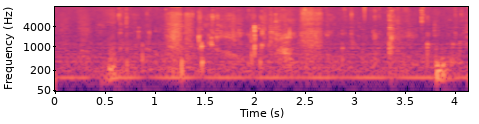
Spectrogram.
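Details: French Bulldog indoors eating Rice Krispies treat cut into small pieces, his first time trying it; crunchy bites and wet chewing clicks in scattered bursts over a steady low electrical hum in a small room.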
